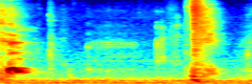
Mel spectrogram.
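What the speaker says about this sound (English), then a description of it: "Oh, I gotta sneeze." A single sharp sneeze bursts out near the mic after a brief intake of breath, preceded by a short vocal sound and quiet room noise.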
